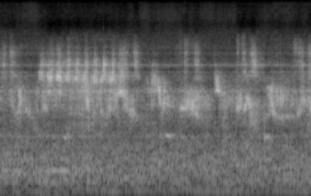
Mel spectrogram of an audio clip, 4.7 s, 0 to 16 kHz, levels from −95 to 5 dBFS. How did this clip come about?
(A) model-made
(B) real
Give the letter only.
A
